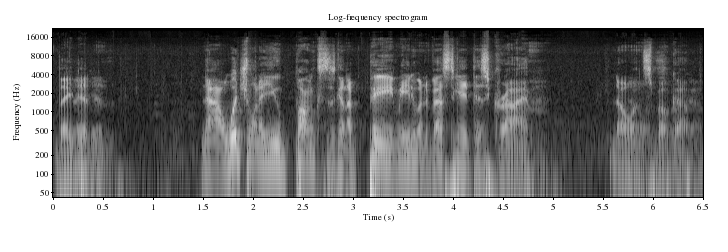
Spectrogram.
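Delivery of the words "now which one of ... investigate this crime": higher, louder demand; demanding cop. Acted. Detective demands payment from the workers, louder. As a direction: push the crowd like a tough cop.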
